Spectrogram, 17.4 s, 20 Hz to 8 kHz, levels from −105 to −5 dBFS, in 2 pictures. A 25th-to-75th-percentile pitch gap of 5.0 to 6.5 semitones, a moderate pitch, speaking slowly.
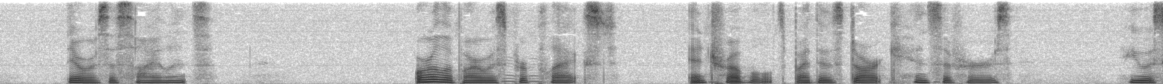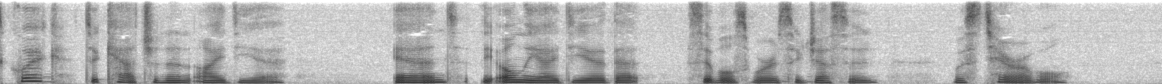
No: average, 2.9 semitones; medium, 180 Hz; slow, 115 wpm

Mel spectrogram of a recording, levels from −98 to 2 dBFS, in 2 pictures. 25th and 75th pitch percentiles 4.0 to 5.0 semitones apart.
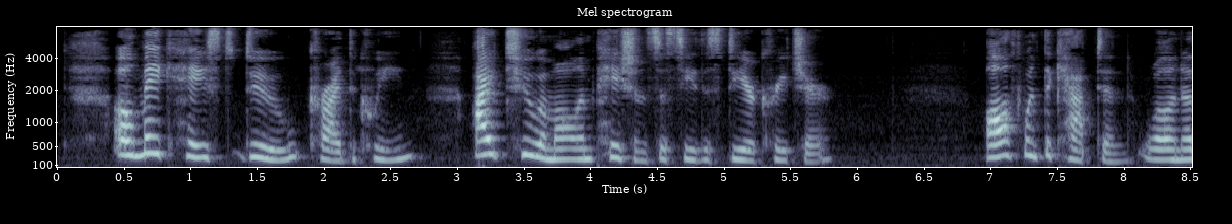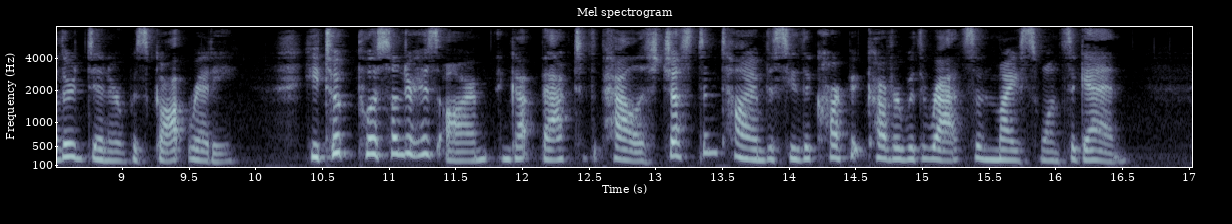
Yes: average, 4.4 semitones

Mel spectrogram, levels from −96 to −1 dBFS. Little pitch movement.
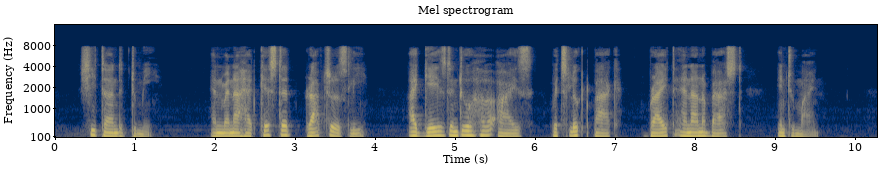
No: average, 3.6 semitones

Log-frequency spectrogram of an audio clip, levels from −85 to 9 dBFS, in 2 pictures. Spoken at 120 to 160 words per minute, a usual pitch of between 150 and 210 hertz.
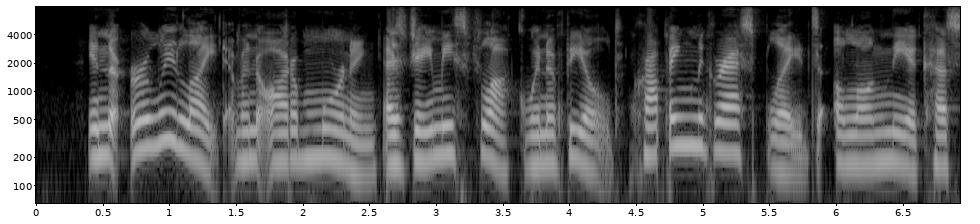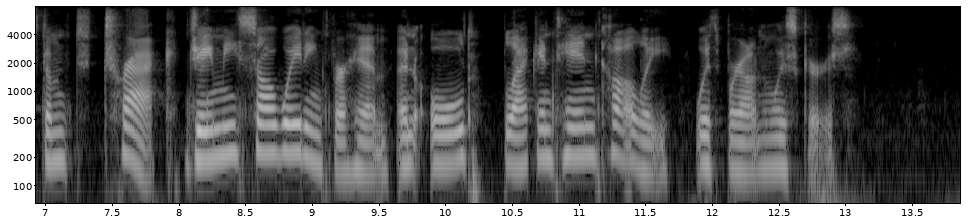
Yes: average, 150 wpm; medium, 185 Hz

